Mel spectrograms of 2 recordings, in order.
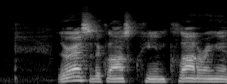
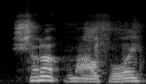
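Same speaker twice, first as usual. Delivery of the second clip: angry; 3 semitones higher, much slower than usual. A narrator's reading. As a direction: fire it back. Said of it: "said Harry angrily".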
